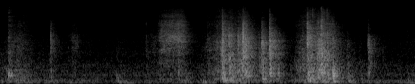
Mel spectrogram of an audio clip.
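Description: Things being handled and moved about: a couple of light knocks, then three short scraping, rustling noises in the second half.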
